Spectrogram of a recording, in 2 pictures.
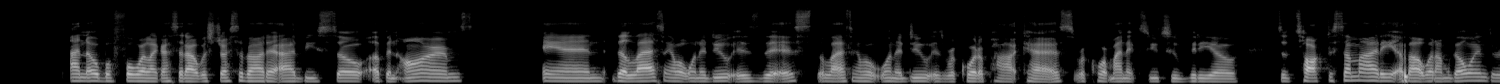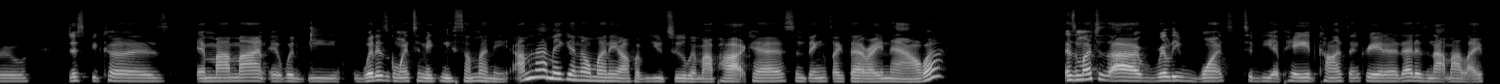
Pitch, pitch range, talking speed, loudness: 150 Hz, 145-165 Hz, 210 wpm, -26 LUFS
